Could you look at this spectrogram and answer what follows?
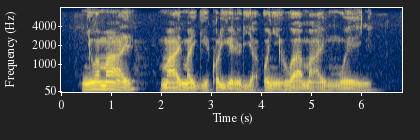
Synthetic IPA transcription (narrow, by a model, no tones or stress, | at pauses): ɲuwamae | maemaiɡiekoɾiɣeɾeɾja̰oɲiɦuwamaemweine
